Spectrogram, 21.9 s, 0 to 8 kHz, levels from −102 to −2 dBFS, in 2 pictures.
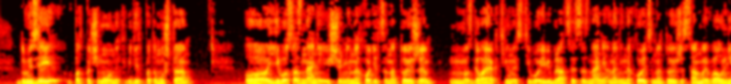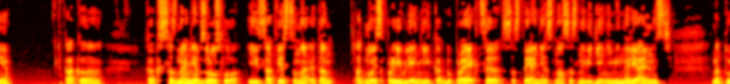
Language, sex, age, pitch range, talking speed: Russian, male, 20-39, 105-125 Hz, 135 wpm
